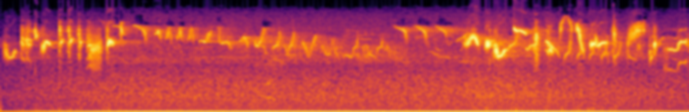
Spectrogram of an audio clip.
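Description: Small songbirds chirping and singing, many quick high calls overlapping, busiest and loudest about five seconds in.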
